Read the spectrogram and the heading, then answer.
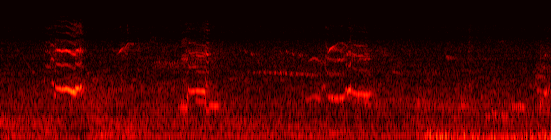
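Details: Warble of a young white-backed Australian magpie in Australia, learning its song: scattered short fluting whistles, some sliding and some trilled, in uneven bursts over a low rumble of wind or outdoor noise.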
